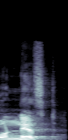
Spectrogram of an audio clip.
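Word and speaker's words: honest: जैसे इसको बोलते हैं ऑनेस्ट, तो ये मेरा कॉन्सोनेंट है, लेकिन ये जो ओ है वो मेरा स्वर वर्ण है, इसलिए यहां पर क्या हो गया, एन का प्रयोग हो गया, ए का प्रयोग नहीं हुआ।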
